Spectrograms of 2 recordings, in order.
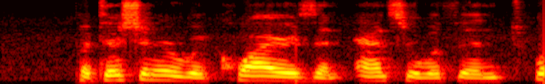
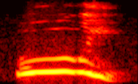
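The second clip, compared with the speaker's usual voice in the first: delighted high squeal of ooh-wee; 8 dB louder than usual. Real, not acted. Pleased with the caption layout, gleeful high squeal. Delighted exclamation while formatting.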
